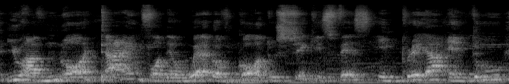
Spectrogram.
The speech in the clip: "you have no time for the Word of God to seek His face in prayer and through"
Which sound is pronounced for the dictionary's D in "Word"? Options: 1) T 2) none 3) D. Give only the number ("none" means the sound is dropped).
3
